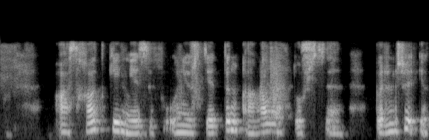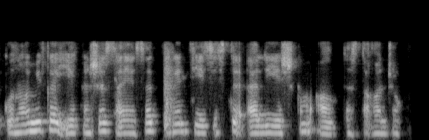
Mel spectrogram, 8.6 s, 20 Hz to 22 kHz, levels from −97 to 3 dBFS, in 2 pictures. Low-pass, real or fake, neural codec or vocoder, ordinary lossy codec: 7.2 kHz; fake; codec, 16 kHz, 8 kbps, FunCodec, trained on Chinese and English, 25 frames a second; none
